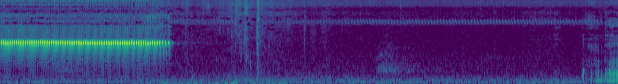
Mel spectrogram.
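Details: Frog on a shoe delivers a loud, unbroken high trill for under two seconds, then falls silent, leaving quiet background with a faint click and a low rustle near the end.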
